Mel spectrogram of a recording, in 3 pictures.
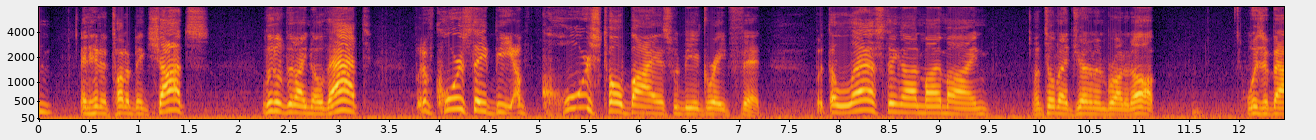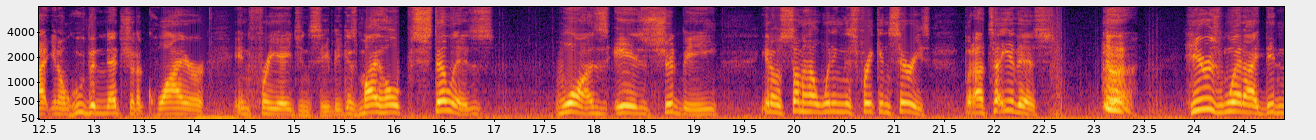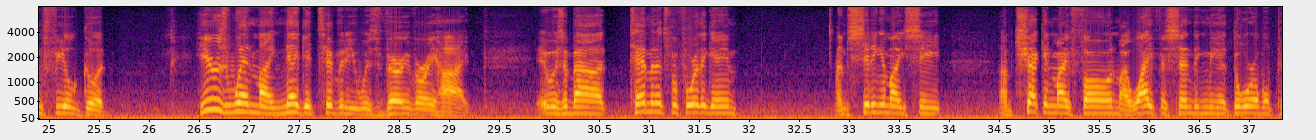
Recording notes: Does a podcast while driving home from Brooklyn after the Nets loss.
